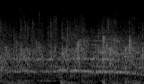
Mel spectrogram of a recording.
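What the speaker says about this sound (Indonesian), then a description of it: "Nah, ini baru boleh tepuk tangan." Studio audience applauding on an Indonesian TV talk show, a steady wash of clapping held at an even level for the whole moment with no voices on top.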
